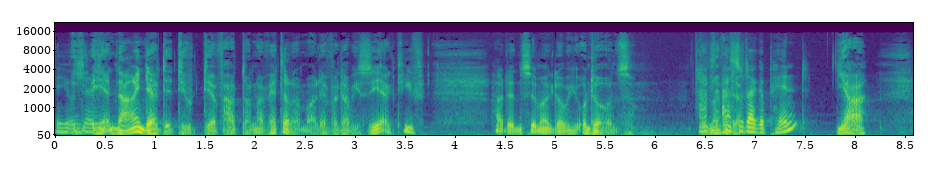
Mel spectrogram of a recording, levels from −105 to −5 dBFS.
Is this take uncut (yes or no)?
yes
